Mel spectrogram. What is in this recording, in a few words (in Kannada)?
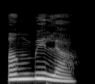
"ಅಂಬಾಲ್", kannada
